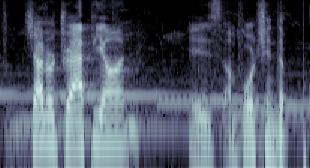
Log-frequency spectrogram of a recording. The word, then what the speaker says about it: Drapion: definitely not I haven't either all right Shadow drapion is unfortunately the correct pronunciation not drapion it's officially pronounced drapion for the Pokemon company which I hate too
